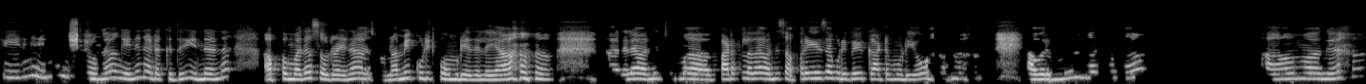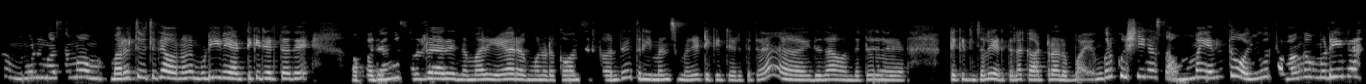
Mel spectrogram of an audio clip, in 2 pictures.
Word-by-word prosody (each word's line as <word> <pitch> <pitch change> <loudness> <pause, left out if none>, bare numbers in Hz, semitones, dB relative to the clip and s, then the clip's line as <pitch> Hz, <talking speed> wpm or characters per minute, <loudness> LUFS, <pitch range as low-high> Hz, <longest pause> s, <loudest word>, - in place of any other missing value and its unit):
"என்னங்க, 365 +6 -4
என்ன 350 +4 -9
விஷயங்க? 260 -9 +3
அங்க 290 - -1
என்ன 285 - +1
நடக்குது?" 245 -2 0
என்னன்னா, 245 +7 +3 0.4
அப்பதான் 240 0 +4
தான் 285 0 +1
சொல்றாரு. 225 -3 +3
ஏன்னா 260 +2 +4 0.2
சொல்லாமே 225 +7 +3
கூட்டிட்டு 270 -1 -1
போக 240 - +5
முடியாது 220 -2 +3
இல்லயா! 220 +1 +4 1.1
அதெல்லாம் 250 +2 +4
வந்து 255 +2 +1
சும்மா 255 0 0 0.3
படத்தில 255 +2 +2
தான் 265 - +4
வந்து 250 +1 -1
சர்ப்ரைஸா 275 +2 +2
கூட்டிட்டு 255 -2 0
போய் 260 -1 -2
காட்ட 240 0 -1
முடியும். 230 +5 0 1.1
அவரு 235 0 +6
3 305 +5 -2 0.3
மாசமா 305 +1 -5 1.4
ஆமாங்க. 255 +1 +1 0.6
3 300 +2 -5
மாசமா 305 +3 -5 0.3
மறைச்சு 280 +6 +1
வச்சதே, 320 +1 -5
அவருனால 280 +1 0
முடியலயாம், 280 -2 +1
டிக்கெட் 280 0 -1
எடுத்ததே. 270 0 -1 0.5
அப்பதாங்க 220 +7 -1
சொல்றாரு, 260 +2 +1
இந்த 220 - -1
மாரி 225 +1 +1
ஏ - - 0
ஆர் 245 - +3
ரகுமனோட 215 -1 -1
கான்செர்ட் 210 0 -4
வந்து 210 +7 -3
3 235 -3 +1
மந்த்ஸ் 225 +1 -1
முன்னாடியே 220 +1 -2
டிக்கெட் 215 -1 -6
எடுத்துட்டேன். 215 +4 -6
அ - - +3 0.2
இதுதான் 215 +2 -1
வந்துட்டு 200 +2 -4 0.8
டிக்கெட்ன்னு 215 -1 -2
சொல்லி, 250 +4 +1
எடுத்தத்தெல்லாம் 220 +1 -5
காட்டு்றாரு. 210 0 0
பயங்கர 265 +8 -4
குஷிங்க. 355 -2 0
செம்ம 250 +10 -1
என்து 360 +5 -4
ஐயோ! 260 +6 -2 0.2
தாங்க 265 +7 -2
முடியல. 360 +3 +1
250 Hz, 145 wpm, -21 LUFS, 225-280 Hz, 1.4 s, அவரு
